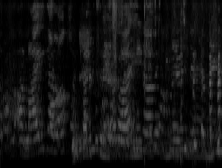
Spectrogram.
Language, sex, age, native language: Icelandic, female, 11, Icelandic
